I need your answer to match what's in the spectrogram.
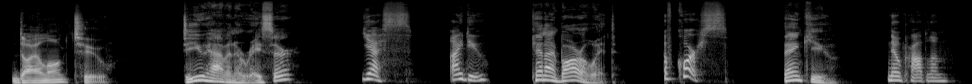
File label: Dialogue natural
